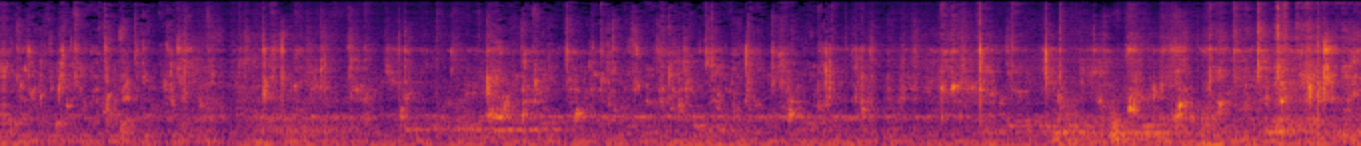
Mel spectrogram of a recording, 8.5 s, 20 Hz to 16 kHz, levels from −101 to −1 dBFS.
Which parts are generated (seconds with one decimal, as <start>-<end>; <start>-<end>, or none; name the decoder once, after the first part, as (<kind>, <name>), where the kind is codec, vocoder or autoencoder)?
1.1-3.1 (codec, SNAC); 5.2-8.5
